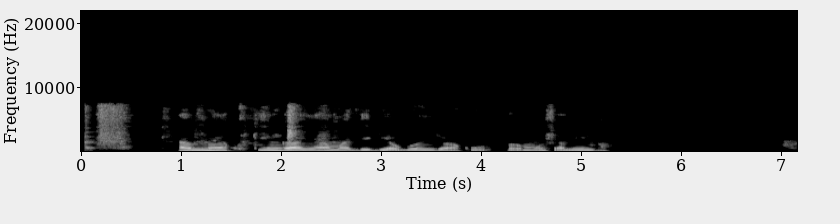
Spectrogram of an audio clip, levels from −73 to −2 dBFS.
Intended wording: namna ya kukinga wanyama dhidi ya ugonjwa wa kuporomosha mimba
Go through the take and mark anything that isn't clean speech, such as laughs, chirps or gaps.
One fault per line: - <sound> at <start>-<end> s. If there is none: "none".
none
